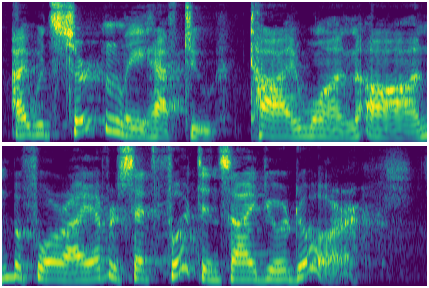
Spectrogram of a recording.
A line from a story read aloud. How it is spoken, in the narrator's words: says I, with a chuckle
